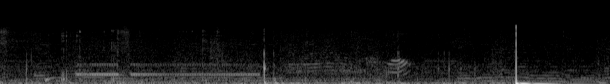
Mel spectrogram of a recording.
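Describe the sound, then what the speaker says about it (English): A telephone keypad sounds a quick run of dialing tones, followed by a steady call tone, while a person talks in the background; a sharp click lands near the end. "we're gonna call someone on stream"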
